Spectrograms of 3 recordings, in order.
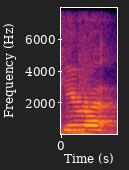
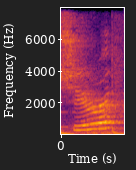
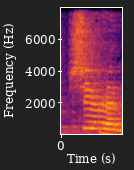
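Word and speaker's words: Kyrre: discovery for me because i thought it was kira so now i know it's shira why it is so important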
